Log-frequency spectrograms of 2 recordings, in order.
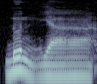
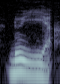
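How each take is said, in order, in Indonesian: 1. Bunyi n dibaca jelas sebelum y. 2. Bunyi n melebur ke dalam y yang mengikutinya. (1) "Nunnya harus dibaca jelas" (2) "dimasukkan atau dileburkan ke dalam ya menjadi duya"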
